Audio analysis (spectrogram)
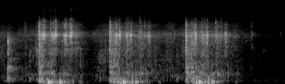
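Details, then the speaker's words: Old estate CT90 being revived, kickstarted: three separate short churning kick strokes that die away without firing. The owner considers ether and may clean the points. Cranks, no start; cause not confirmed. "Try going back the other way. Maybe it needs a little ether."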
